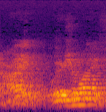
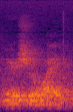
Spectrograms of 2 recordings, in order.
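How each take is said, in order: First: Wife stressed; punchline. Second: Wife rises; repeat punchline. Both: Shown as a demonstration. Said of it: "That was the second one".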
